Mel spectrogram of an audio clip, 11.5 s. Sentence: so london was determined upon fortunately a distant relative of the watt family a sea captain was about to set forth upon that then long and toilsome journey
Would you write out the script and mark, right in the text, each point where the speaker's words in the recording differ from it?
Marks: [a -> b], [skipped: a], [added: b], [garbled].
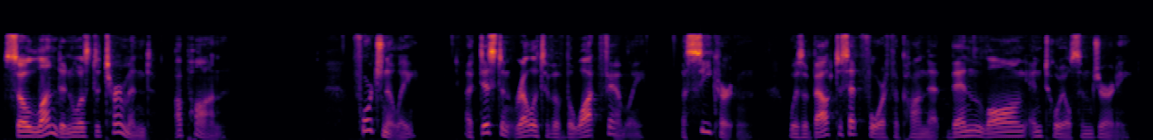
so london was determined upon fortunately a distant relative of the watt family a sea [captain -> curtain] was about to set forth upon that then long and toilsome journey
